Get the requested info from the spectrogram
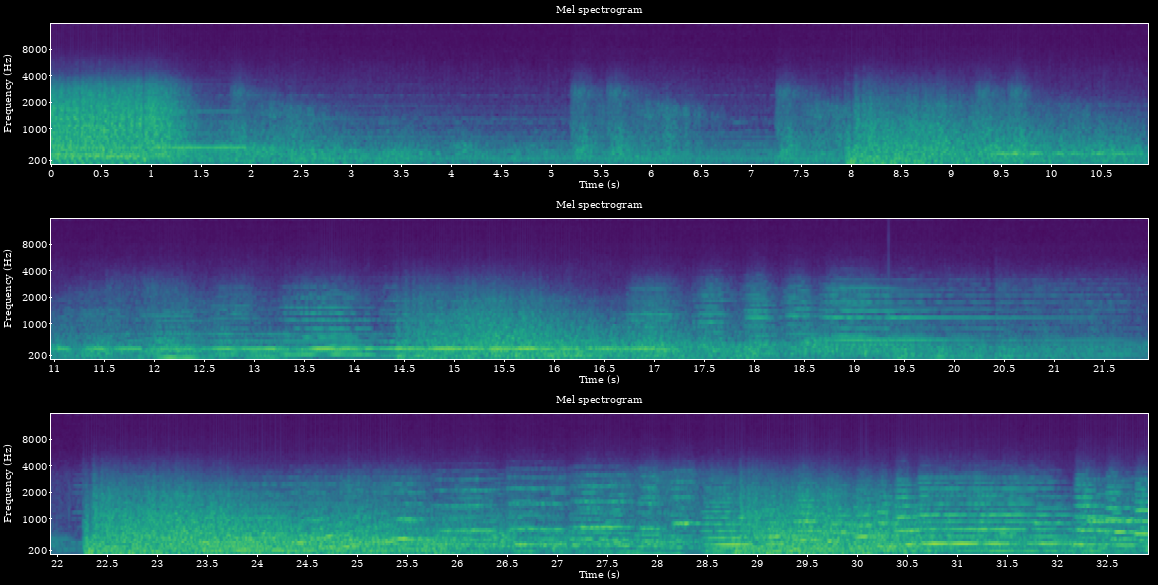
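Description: Dramatic orchestral film score with brass and timpani, mixed with shell explosions. A loud blast opens it and dies away, and the sound surges again suddenly about eight seconds in and about twenty-two seconds in.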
